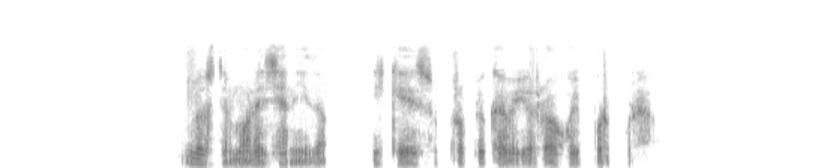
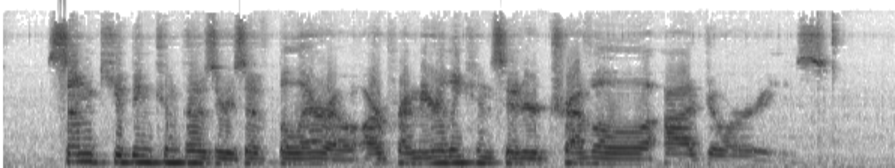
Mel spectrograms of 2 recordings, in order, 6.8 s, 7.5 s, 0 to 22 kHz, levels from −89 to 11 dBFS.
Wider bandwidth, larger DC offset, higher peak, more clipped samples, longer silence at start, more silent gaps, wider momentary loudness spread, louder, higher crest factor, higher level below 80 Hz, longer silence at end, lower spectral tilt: second, 7.4 kHz vs 16 kHz; neither; second, -22 dBFS vs 0 dBFS; neither; first, 1.55 s vs 0.4 s; first, 2.73-3.11 s, 3.20-3.26 s, 3.66-3.75 s, 3.88-3.95 s, 4.85-4.95 s, 5.09-5.18 s vs none; about the same, 10 LU vs 8 LU; second, -43 LUFS vs -12 LUFS; first, 22 dB vs 12 dB; second, -82 dBFS vs -42 dBFS; first, 1.4 s vs 0.45 s; about the same, -3 dB/octave vs -4 dB/octave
